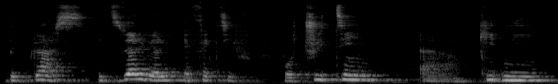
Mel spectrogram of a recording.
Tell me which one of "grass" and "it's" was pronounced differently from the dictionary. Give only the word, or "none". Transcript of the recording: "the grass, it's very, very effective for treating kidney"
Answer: grass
